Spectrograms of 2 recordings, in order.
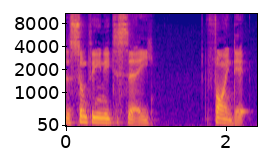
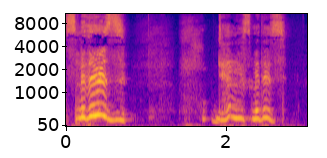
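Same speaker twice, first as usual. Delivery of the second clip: very high, loud, cartoonish botched old-film voice; 12 semitones higher, 5 dB louder than usual. Joking that the impression sounds like someone else: Mister Burns voice. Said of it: "I sound more like Mister Burns".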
